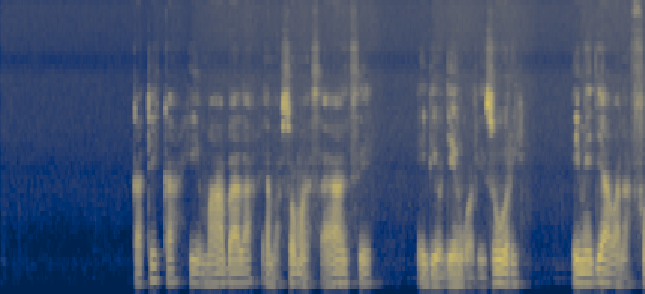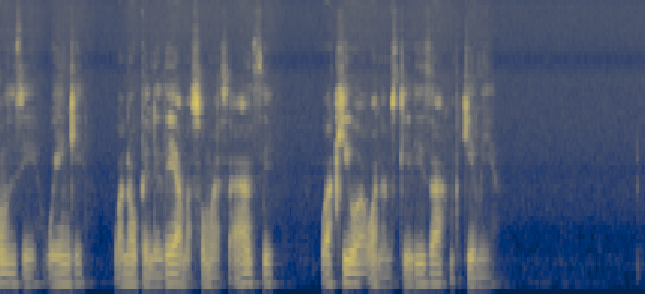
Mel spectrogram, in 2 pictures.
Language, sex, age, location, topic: Swahili, male, 36-49, Dar es Salaam, education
